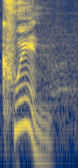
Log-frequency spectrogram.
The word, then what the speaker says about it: Quinn: J-A-C-K-M-O-O-R-E. – 2. – Good afternoon. I'm Dieter Quinn. – How do you spell that? – D-I-E-T-E-R-Q-U-I-N-N.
